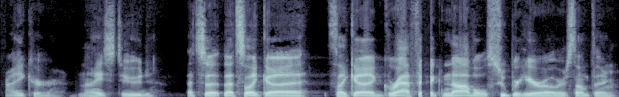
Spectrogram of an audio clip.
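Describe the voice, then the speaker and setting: A man with a lowish voice hosts a casual interview podcast, talking in a friendly, chummy way full of restarts. His voice carries a long reverb, as if recorded in an echoey room. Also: moderate pace, a bit bright. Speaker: podcast host.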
